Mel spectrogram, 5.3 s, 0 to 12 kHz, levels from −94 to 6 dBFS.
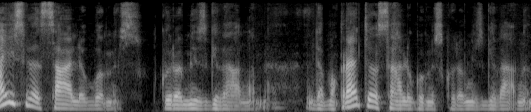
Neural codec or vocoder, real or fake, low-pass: codec, 24 kHz, 3 kbps, HILCodec; fake; 10.8 kHz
